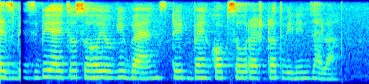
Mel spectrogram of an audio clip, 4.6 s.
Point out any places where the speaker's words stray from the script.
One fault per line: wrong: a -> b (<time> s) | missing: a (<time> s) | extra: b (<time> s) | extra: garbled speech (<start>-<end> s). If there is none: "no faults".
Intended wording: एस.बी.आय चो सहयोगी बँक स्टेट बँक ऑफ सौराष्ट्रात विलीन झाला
no faults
